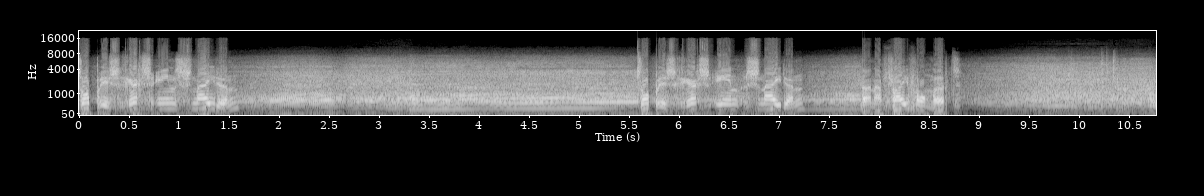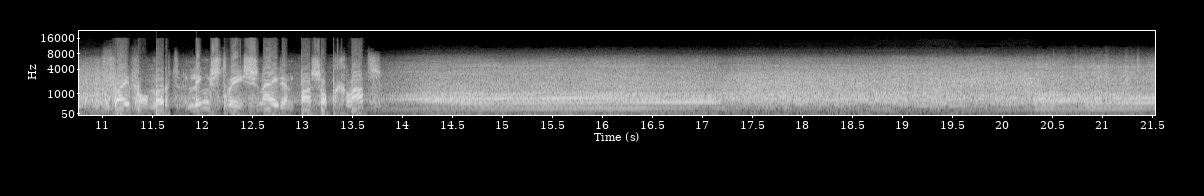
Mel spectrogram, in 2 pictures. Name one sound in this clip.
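A rally car engine roars and revs up and down through the gears.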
